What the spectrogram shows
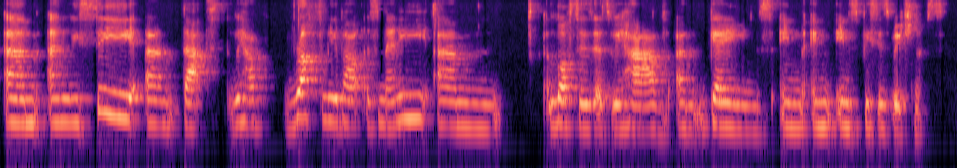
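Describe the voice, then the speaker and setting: A middle-aged woman from Portugal giving an academic lecture as a professor, pausing often on ums and restarting her phrases. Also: medium pitch, little pitch movement, darkish tone. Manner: hesitant, many ums and restarts. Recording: dull lo-fi recording.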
